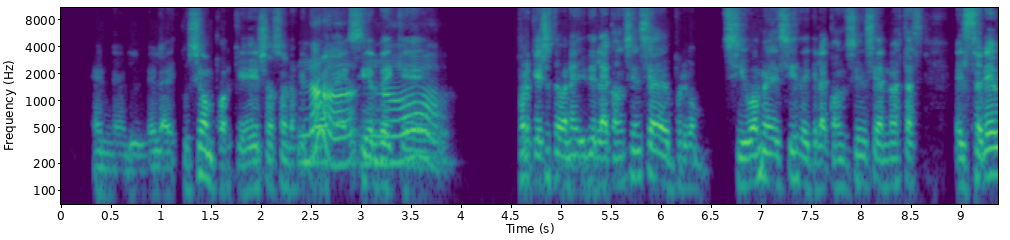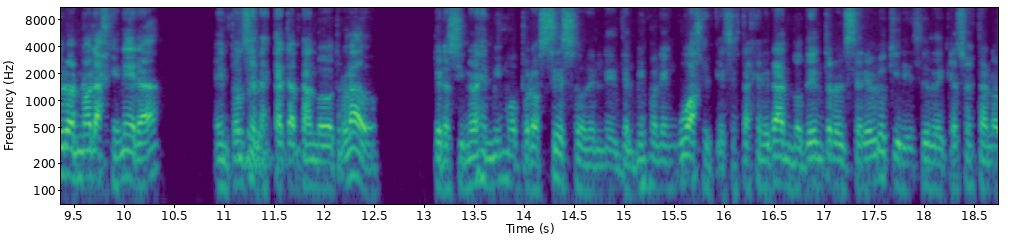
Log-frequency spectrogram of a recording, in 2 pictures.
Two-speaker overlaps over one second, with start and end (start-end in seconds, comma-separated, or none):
2.5-3.7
